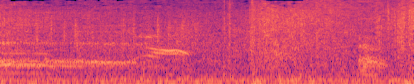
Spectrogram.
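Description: Flames crackle and roar.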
